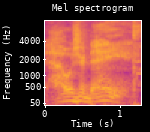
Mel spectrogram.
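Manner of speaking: slow, unsettling, creepy delivery. Showing a voice that makes any line sound creepy: creepy voice. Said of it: "You can use that voice with anything, and it's gonna sound creepy".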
